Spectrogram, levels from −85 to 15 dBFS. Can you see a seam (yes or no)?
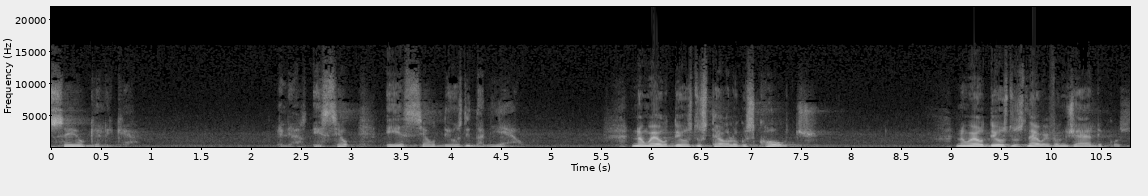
no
